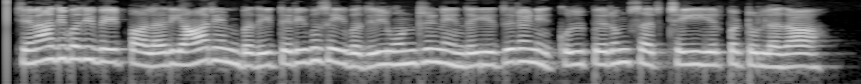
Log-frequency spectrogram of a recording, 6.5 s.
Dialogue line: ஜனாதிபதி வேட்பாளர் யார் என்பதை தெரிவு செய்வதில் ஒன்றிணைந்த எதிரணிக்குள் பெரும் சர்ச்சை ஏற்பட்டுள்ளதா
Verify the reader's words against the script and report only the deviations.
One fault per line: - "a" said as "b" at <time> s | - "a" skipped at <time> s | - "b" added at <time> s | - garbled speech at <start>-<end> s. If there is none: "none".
none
